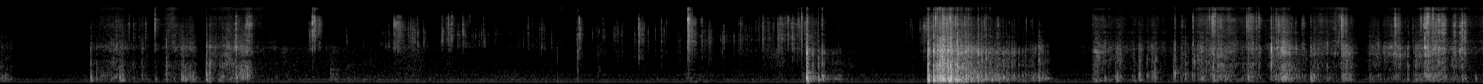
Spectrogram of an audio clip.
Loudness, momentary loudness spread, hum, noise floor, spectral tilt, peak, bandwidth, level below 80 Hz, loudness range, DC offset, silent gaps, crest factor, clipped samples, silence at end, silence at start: -28 LUFS; 19 LU; none; -63 dBFS; -2 dB/octave; 0 dBFS; 16 kHz; -70 dBFS; 12 LU; under 0.1%; none; 32 dB; under 0.1%; 0 s; 0 s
